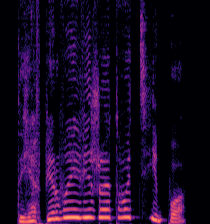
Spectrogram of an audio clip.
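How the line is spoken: Young girl exclaiming. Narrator (Russian): воскликнула маленькая блондинка, на вид немного старше Дениса

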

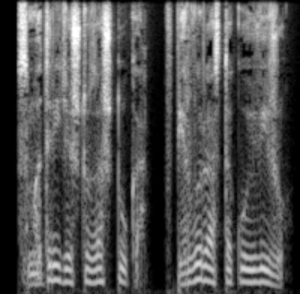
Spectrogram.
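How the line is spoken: Joyful exclamation. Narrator (Russian): радостно воскликнул Молчун

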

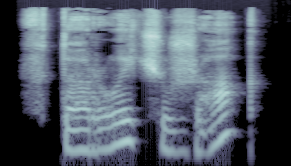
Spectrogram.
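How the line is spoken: Shocked mutter. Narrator (Russian): потрясенно пробормотал Сьят

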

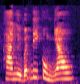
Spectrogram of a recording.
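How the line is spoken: Cold. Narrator (Vietnamese): Anh lạnh lùng nói

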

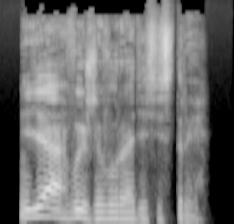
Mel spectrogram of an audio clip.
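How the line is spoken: Through gritted teeth. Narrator (Russian): процедил Эрвин

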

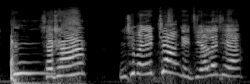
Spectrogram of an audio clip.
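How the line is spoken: Busy, offhand. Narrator (Chinese): 老板娘手头正忙着呢，就对旁边的一小弟说了一句

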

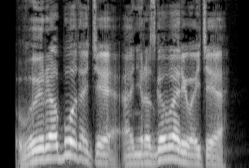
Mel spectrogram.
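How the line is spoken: Grumbling guard. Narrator (Russian): Заворчал стражник

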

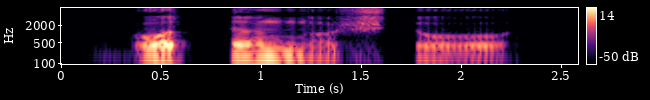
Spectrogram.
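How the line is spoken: Slow speech. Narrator (Russian): сказал он медленно

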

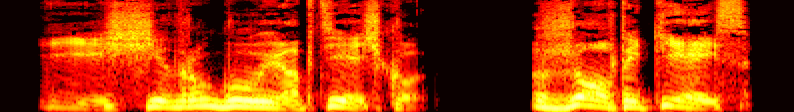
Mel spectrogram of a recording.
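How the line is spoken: Growl. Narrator (Russian): Тот зарычал

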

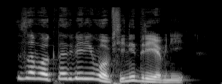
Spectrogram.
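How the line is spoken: Snorting. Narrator (Russian): хмыкнул Бёрнс

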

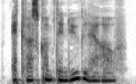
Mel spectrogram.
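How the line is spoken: Whisper. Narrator (German): flüsterte Mutter Wolf

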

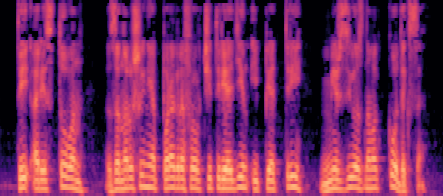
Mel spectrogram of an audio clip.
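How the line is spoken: Bored, flat. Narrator (Russian): скучным голосом сообщил Кей

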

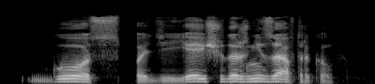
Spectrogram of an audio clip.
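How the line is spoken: Groan. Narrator (Russian): простонал детектив Петерсон

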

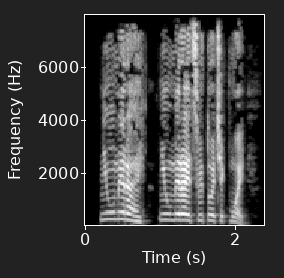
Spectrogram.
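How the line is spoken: Loud sobbing. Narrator (Russian): вновь в голос разрыдалась ветерок

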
